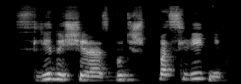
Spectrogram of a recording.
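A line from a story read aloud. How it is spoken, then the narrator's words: Growl. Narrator (Russian): рыкнул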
